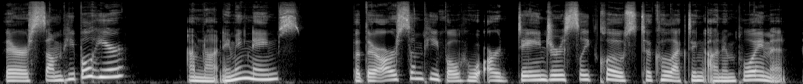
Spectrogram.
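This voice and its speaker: A woman playing a stern, frustrated office boss in a scripted audio roleplay, speaking to an employee in a firm, measured, exasperated way. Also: medium pitch, lively intonation, darkish tone, no echo, studio quality, natural voice. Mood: stern, brisk. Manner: firm, exasperated, measured managerial delivery with sighs.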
